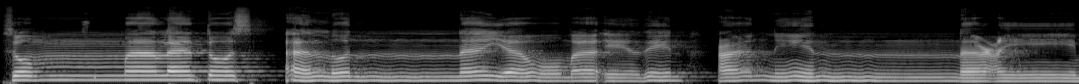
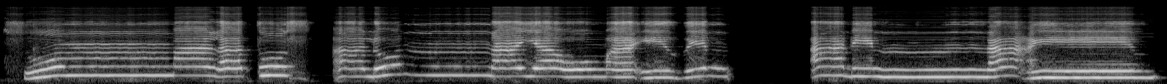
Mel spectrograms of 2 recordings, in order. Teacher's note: M-nya banyakin, M-nya 3 tuh. Bahkan lebihin nggak apa-apa. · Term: gunah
